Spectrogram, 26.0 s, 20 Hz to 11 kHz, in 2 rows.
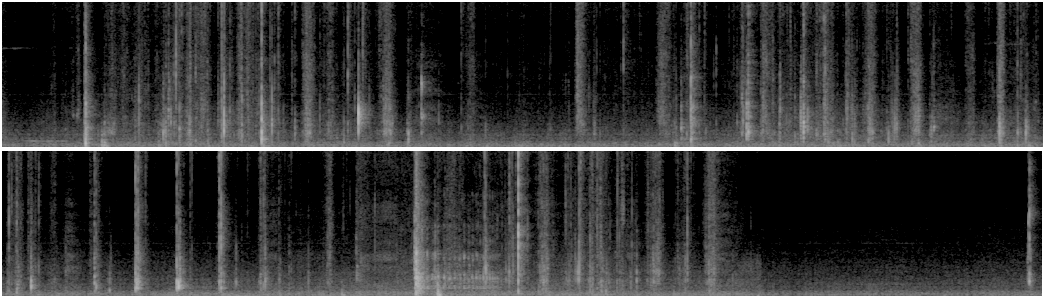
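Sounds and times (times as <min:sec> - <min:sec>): slime popping and crackling: 0:00.9 - 0:16.6, 0:17.2 - 0:22.1.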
